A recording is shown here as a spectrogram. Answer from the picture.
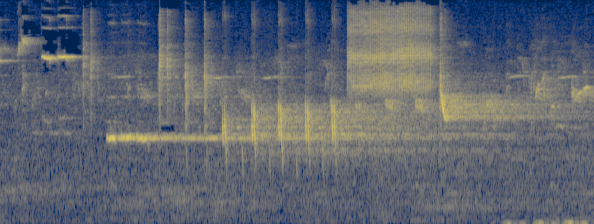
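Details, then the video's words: Common nightingale singing at night in forest: a long pure whistle, a run of accelerating sharp notes, a harsh buzzy burst, then a rising whistled flourish. "Incredible Nightingale Singing in the Night Forest"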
